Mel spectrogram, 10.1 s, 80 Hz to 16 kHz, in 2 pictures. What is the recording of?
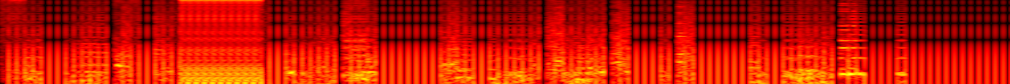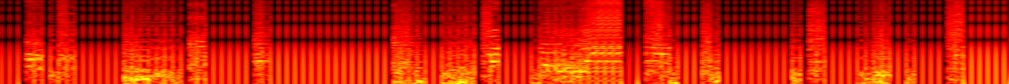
Sound effects > Other
Corrupted DV tape audio
Sounds of a DV tape being played by a half-functional Panasonic NV-GS330 Mini DV camcorder. Audio was captured directly from tape via Firewire.
strange, noise, electronic, harsh, digital, glitch, abstract, buzzing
